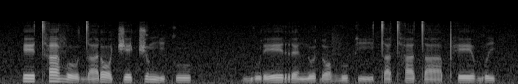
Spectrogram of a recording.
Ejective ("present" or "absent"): absent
